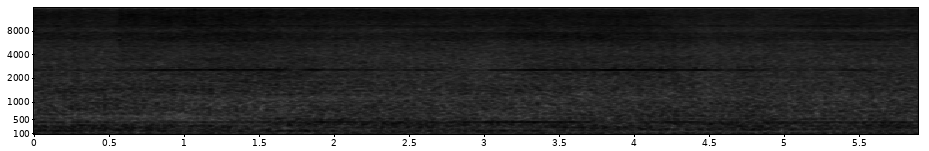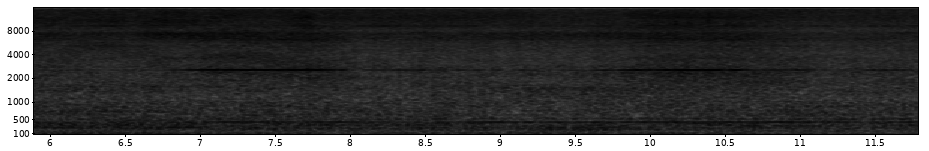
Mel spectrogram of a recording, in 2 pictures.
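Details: 15-year-old, heavily used Sebo Automatic X5 upright vacuuming a living room: loud steady roar, coarse buzzing and a faint intermittent tone, occasional belt-slip-like squeal; brush roll vibrating, belt had tension, owner wonders if it needs a belt; cause unconfirmed.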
